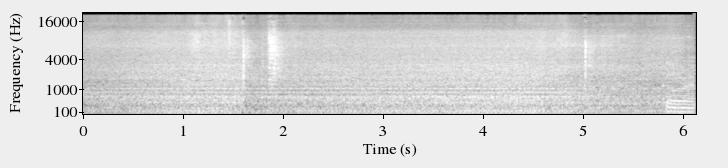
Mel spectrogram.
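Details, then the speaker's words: Hyundai Kona Electric warming up the cabin, heat pump and fans located in the front: steady even rush of air over a low constant hum, no rattles or squeals; normal heat pump and fan operation. "So you can hear what noise the heat pump and the fans make."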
